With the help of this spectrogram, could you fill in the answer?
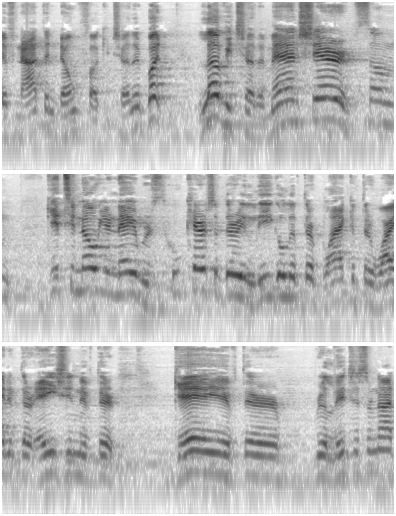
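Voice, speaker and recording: Over noticeable background noise, a man with a high pitch talks at a moderate pace with lively intonation. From Mexico. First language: Spanish. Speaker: vlogger. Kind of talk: casual rant to camera. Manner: casual, profane.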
